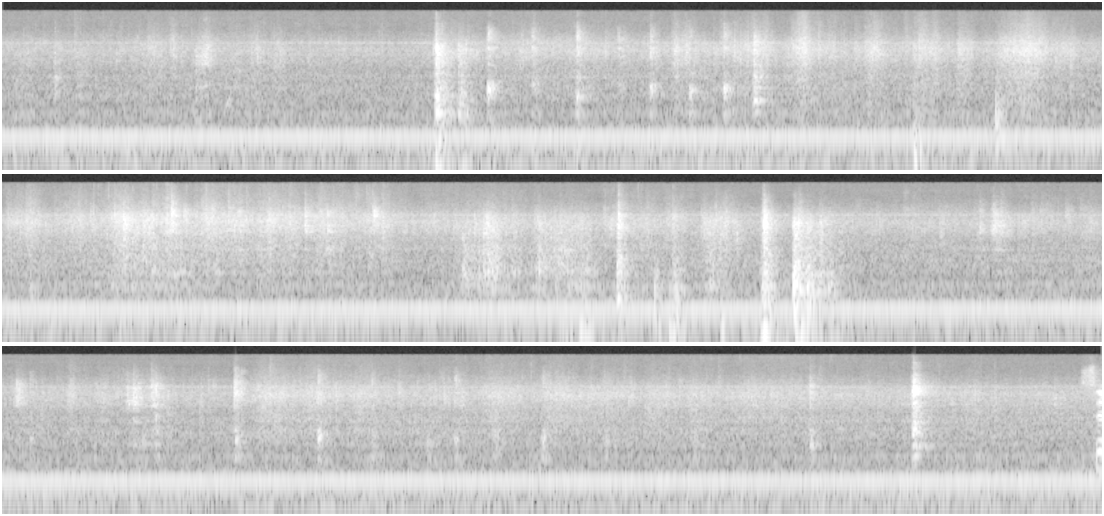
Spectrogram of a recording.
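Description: Spinach leaves wilting in oil in a frying pan, with a quiet sizzle and a few sharp knocks and clatters of pan and utensils, the loudest about three seconds in and again around twelve seconds in. A steady low hum runs underneath.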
